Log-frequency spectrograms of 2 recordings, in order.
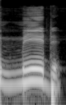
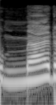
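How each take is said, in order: First: "मेड" with a long e vowel; correct reading. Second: "मैड" with an open ai vowel; wrong reading. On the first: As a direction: say MAID as "मेड", AI sounded as ए. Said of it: "उच्चारण ए के रूप में". ("मेड", ए स्वर वाला सही उच्चारण) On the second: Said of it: "मैड नहीं". ("मैड", खुले ऐ स्वर वाला गलत उच्चारण) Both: Shown as a demonstration.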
